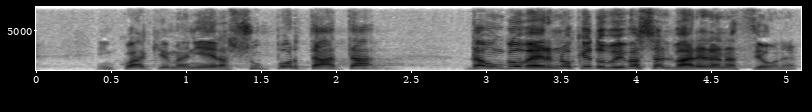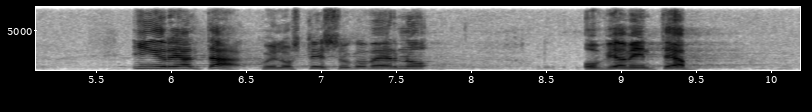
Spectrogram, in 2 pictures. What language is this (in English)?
Italian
